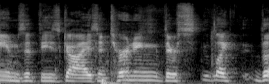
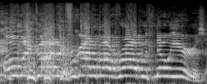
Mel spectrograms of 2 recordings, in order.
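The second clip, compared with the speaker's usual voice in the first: much higher, louder, fast fangirl cry; mock fan squeal; 5 dB louder, faster than usual. Mocking a League fan, squealing fast. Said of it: "if you're like".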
